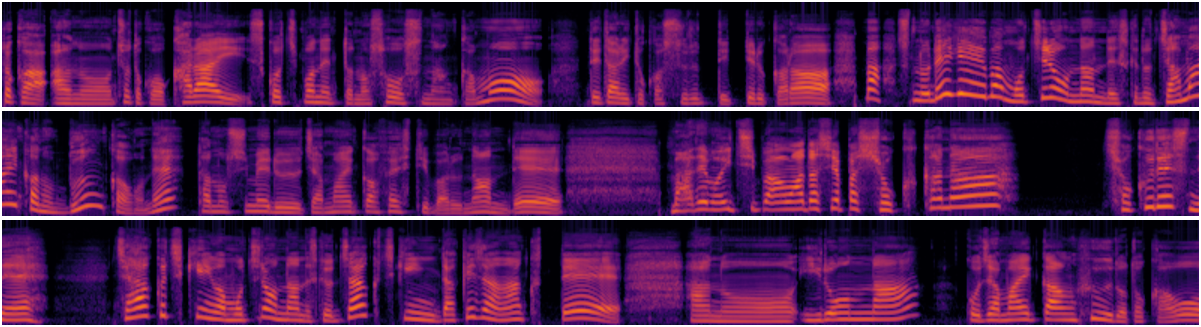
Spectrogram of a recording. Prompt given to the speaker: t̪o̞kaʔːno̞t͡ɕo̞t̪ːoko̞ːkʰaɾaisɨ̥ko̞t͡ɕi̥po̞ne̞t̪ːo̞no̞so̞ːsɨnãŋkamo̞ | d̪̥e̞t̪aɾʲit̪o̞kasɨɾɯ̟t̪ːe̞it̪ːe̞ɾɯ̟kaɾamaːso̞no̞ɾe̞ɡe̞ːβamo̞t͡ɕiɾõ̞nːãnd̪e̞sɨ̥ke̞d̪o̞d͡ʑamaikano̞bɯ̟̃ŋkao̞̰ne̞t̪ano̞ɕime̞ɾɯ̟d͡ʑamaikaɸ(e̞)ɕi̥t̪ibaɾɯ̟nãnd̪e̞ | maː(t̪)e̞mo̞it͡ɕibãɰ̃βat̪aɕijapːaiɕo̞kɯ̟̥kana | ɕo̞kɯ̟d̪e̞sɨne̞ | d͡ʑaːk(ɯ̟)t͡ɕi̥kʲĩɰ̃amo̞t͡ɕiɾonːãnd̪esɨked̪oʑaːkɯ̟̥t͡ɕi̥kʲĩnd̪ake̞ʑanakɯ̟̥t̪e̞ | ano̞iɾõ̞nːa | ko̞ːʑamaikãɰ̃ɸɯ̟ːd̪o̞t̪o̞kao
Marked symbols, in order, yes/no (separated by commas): yes, no, yes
